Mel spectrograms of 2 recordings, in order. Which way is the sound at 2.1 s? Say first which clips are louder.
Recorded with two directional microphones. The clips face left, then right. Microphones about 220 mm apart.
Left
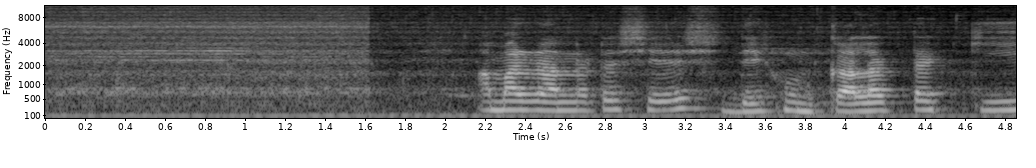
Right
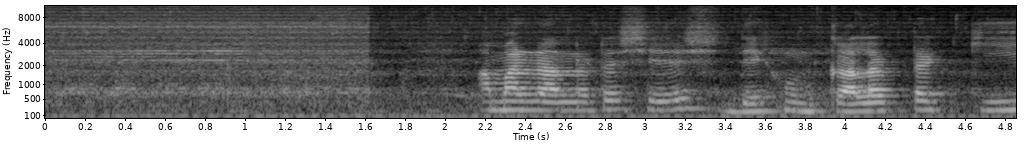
Left 4 dB; 50° left (ahead or behind).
